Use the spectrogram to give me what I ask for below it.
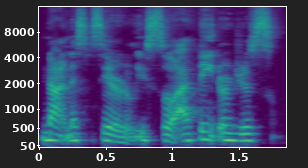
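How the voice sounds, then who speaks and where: A woman's voice: on the low side, animated, fast, a bit bright, slightly rough. A young woman co-hosting a podcast, a chatty storyteller with a teasing manner in casual talk. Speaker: podcast co-host. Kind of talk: casual chat.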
